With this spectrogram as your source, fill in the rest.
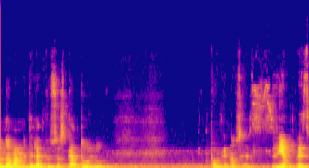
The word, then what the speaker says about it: Cthulhu: del Kraken proviene de la idea del mismo Cthulhu o Tulu, Zulu. Nunca hay una pronunciación exacta, simplemente hay variaciones, pero yo normalmente la que uso es Cthulhu, porque no sé, siempre es como yo lo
